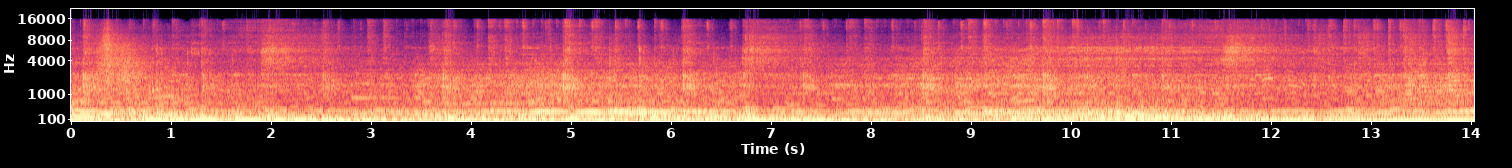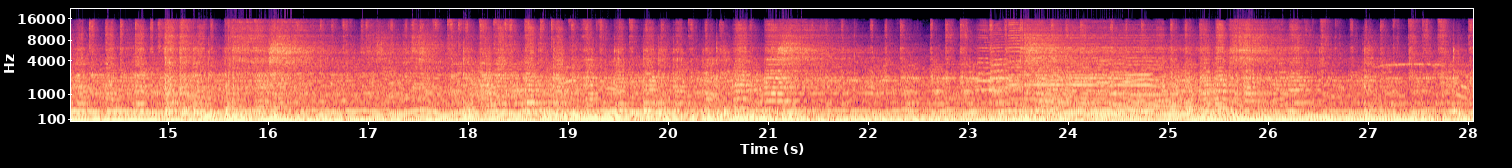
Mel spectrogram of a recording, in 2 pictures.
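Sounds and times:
loud reggaeton band music: 0.0s - 28.0s.

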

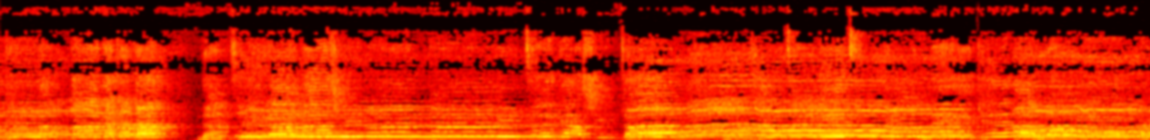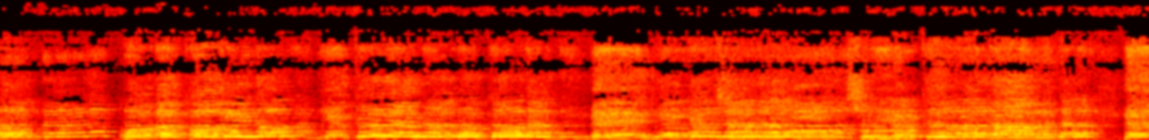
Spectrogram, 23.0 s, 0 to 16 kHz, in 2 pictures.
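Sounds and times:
a cappella group singing in harmony: 0.0s - 22.9s.

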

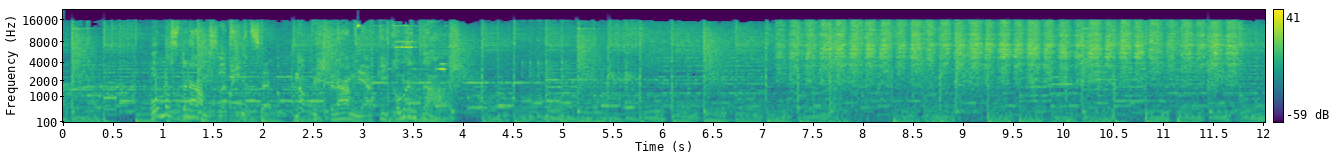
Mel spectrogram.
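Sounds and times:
electronic music with steady beat: 1.2s - 5.9s
wire brush scrubbing metal: 7.1s - 12.0s.

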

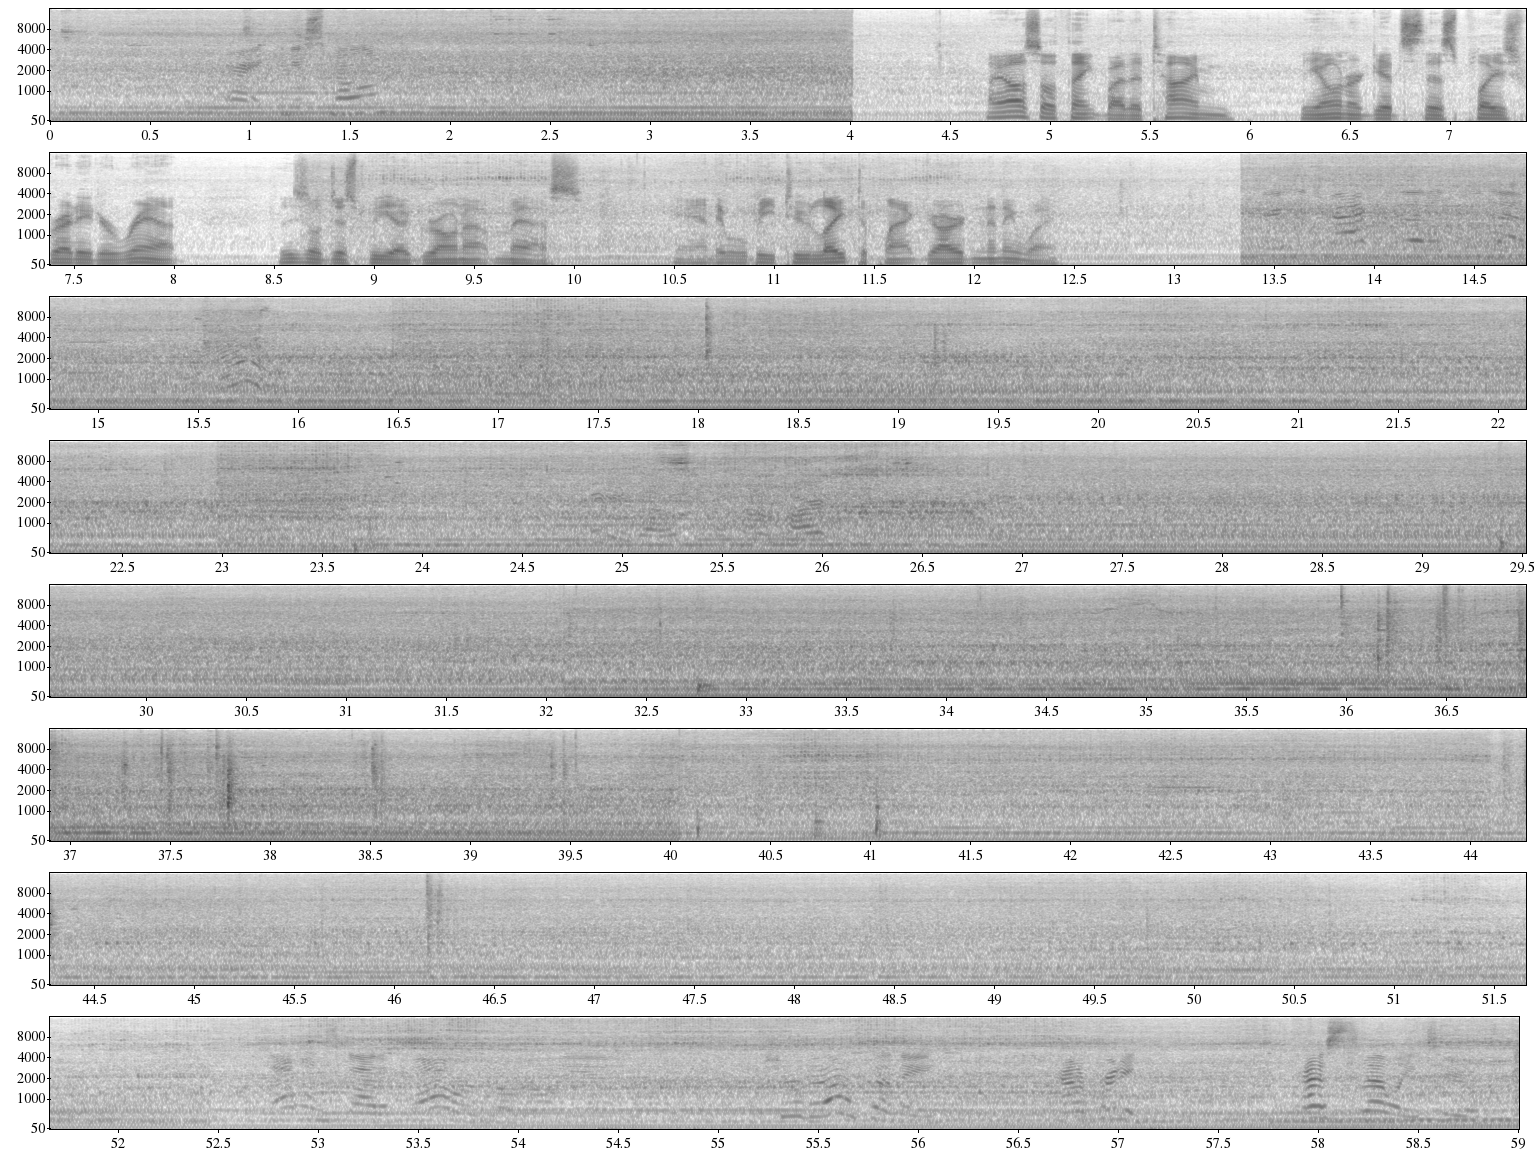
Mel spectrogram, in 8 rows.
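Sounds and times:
tractor diesel engine running: 0.0s - 59.0s.

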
